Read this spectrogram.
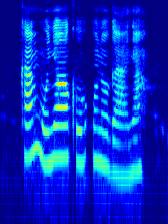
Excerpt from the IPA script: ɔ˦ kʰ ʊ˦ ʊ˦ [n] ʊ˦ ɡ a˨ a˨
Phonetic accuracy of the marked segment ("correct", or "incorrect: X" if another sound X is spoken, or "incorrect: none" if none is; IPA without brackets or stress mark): correct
